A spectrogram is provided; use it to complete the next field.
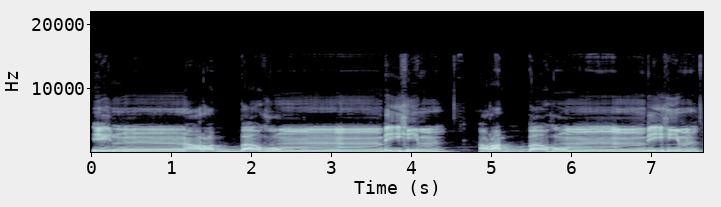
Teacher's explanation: میم ساکن کے بعد اگر با آئے تو غنہ کے ساتھ اخفا ہوگا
